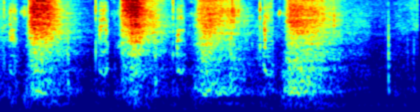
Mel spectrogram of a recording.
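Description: Cotton fabric and printed interfacing being folded and smoothed by hand on a mat: four short rustles about half a second apart.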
